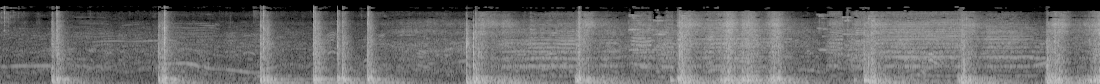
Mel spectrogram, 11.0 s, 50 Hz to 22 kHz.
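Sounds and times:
marching drums and cymbals: 0:00.0 - 0:11.0.

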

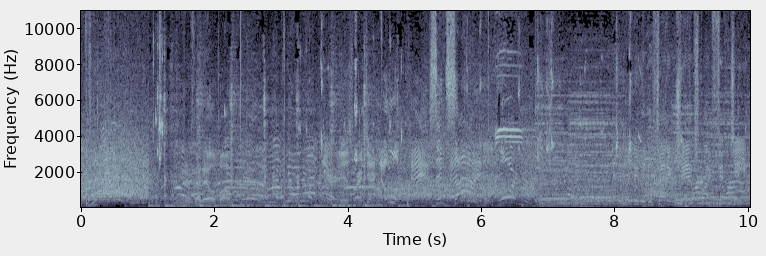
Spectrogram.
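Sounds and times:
arena crowd: 0:00.0 - 0:10.0
sneakers squeaking on hardwood: 0:06.1 - 0:07.2.

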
